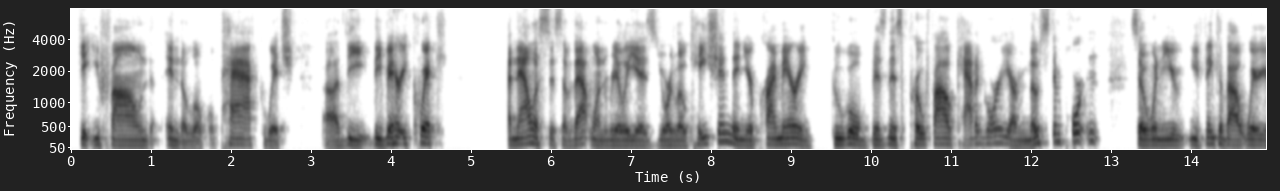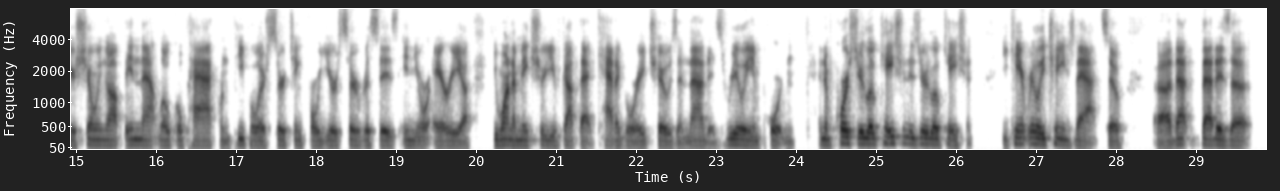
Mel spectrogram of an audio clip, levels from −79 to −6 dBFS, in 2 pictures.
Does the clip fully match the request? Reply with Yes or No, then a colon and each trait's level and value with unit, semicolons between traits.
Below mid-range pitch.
Yes: low, 110 Hz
